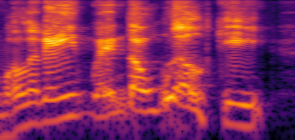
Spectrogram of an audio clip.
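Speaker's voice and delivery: very high, pitched-way-up gremlin creature voice. Explaining a joke that works either way, quoting a gremlin in a gremlin voice. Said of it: "the voice of the gremlin going".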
